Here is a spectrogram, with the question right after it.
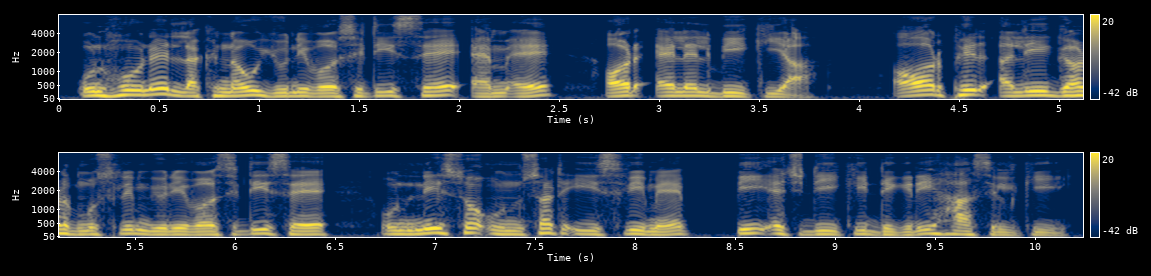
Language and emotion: Urdu, neutral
